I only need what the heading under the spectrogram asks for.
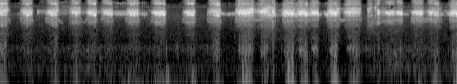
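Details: Cuckoo chick that keeps losing out on food, pecking its foster mother; insistent hissing high begging notes repeated roughly twice a second, quickening into tight clusters midway.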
